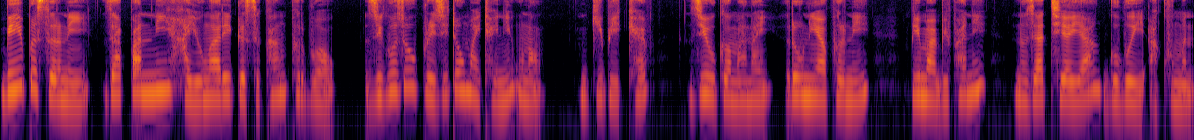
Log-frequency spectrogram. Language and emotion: Bodo, neutral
